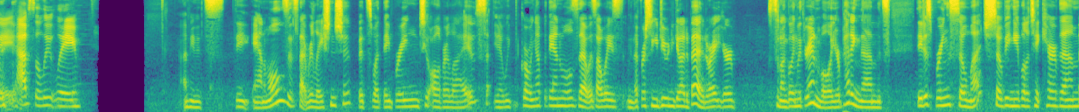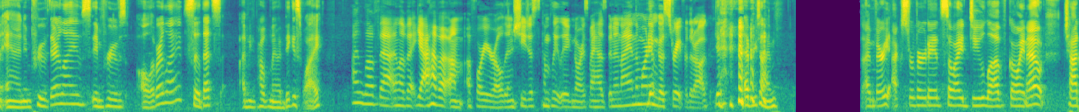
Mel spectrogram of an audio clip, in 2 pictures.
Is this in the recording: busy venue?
yes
